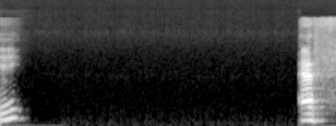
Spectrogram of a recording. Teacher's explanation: সবাই আমার সঙ্গে বলো, এই এফ, উপরের দাঁত নিচের ঠোঁটের সঙ্গে এফ।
